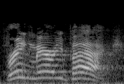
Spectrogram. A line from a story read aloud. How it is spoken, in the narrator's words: Wally called out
